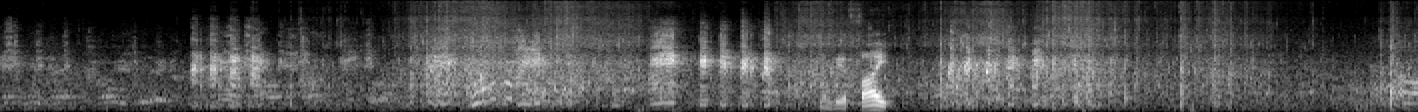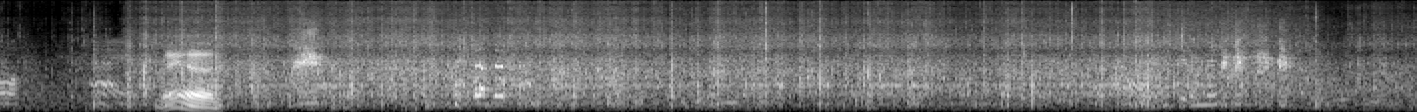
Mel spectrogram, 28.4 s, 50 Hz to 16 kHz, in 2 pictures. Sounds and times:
Quack: 0.0s - 5.6s, 6.5s - 7.9s, 9.4s - 10.7s, 17.1s - 17.6s, 25.5s - 27.2s
Speech: 15.1s - 16.4s.

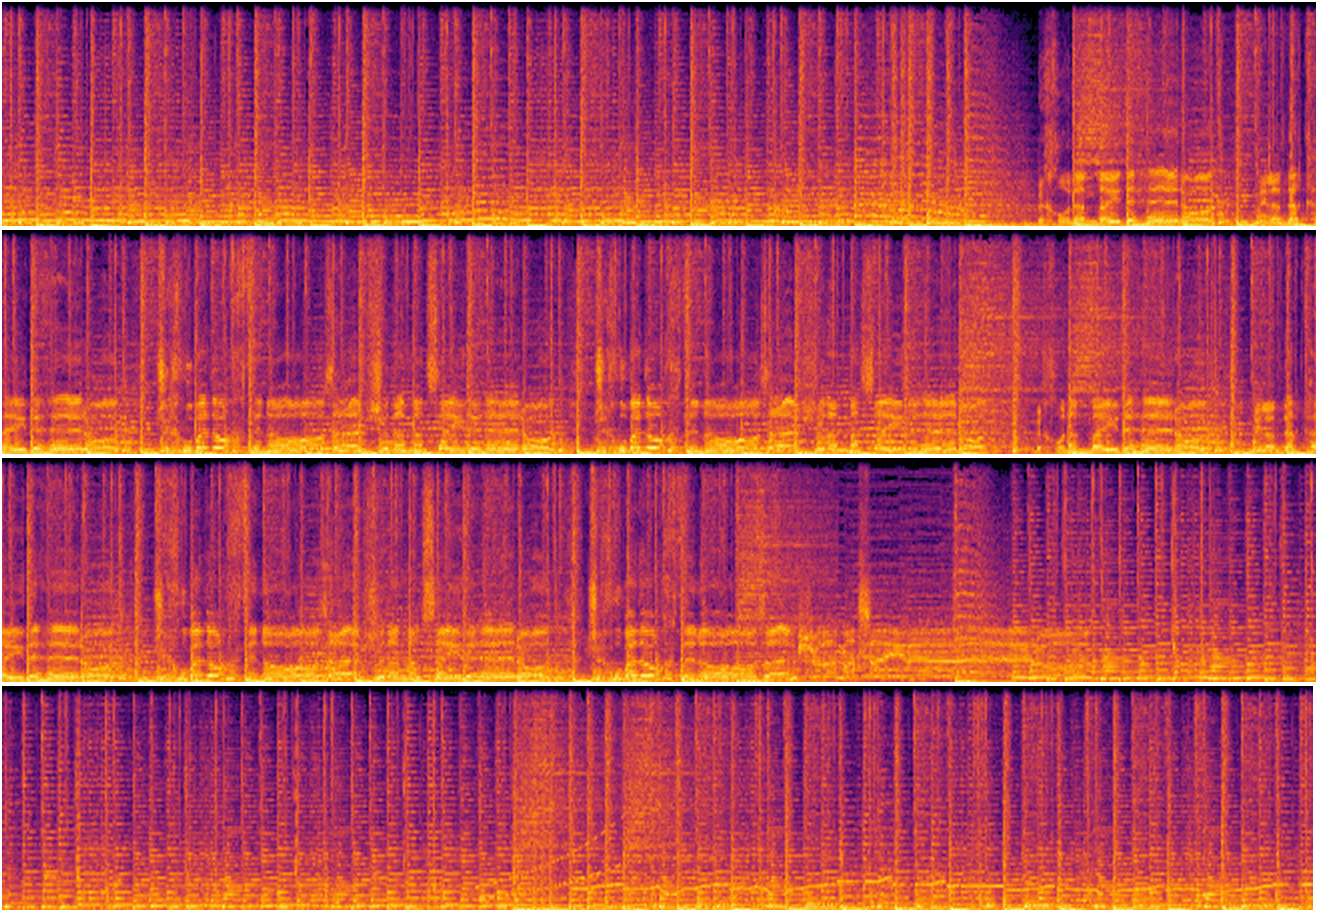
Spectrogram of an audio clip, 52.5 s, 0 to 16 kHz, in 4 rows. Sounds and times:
Folk music: 0.0s - 52.5s.

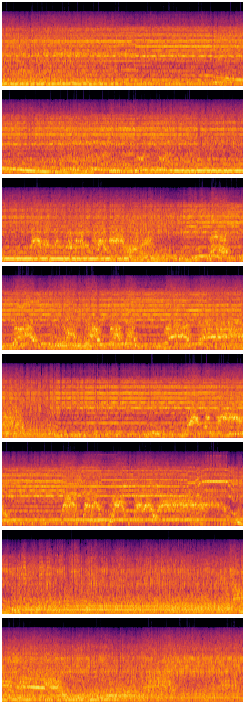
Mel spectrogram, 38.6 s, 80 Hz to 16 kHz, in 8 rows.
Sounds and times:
Music: 0.0s - 38.5s.

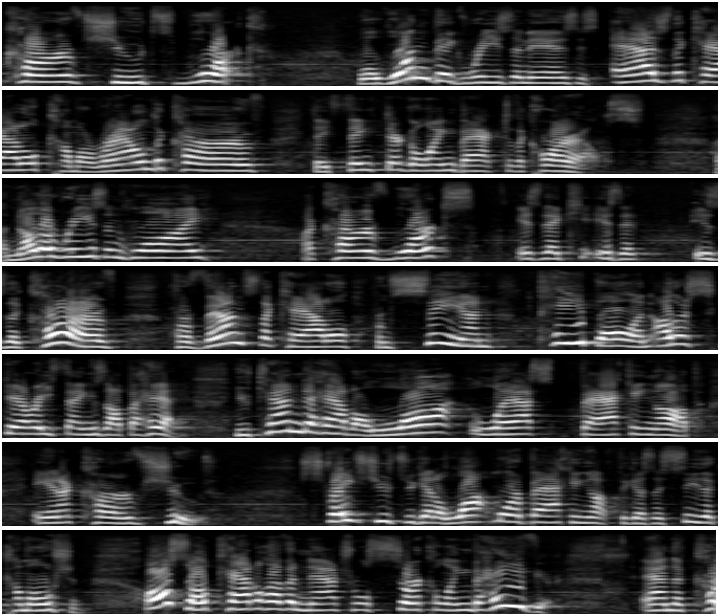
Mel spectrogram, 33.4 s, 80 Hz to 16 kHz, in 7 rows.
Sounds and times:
Speech: 0.0s - 1.8s, 2.4s - 11.0s, 11.6s - 25.3s, 25.9s - 33.4s.

